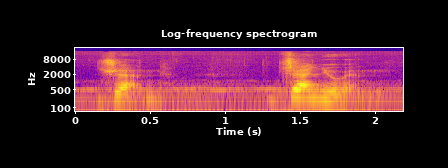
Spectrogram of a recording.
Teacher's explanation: we must always notice which syllable is being stressed so for this word it's the first one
